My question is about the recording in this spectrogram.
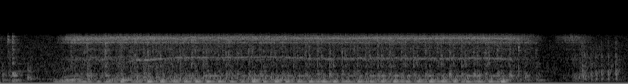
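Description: Vintage White model 265 sewing machine's 1.3-amp motor running steadily while stitching through six layers of denim, a hum and high whine with rapid needle strokes. It starts about half a second in and stops near the end.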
